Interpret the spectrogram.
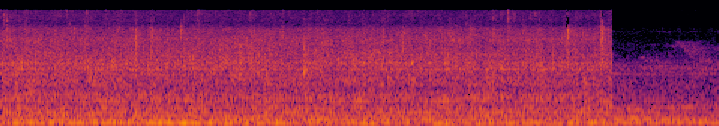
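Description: Steady hiss of food sizzling, cut off suddenly about four seconds in.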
